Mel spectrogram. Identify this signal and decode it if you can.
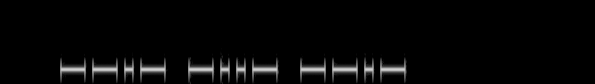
Morse code, heard as a keyed tone, about 15 wpm, 700 Hz. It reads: QXQ
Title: USA Call Sign Postfixes - 3 Letters 15wpm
